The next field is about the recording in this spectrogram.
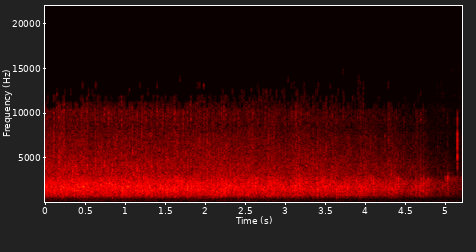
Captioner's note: applause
